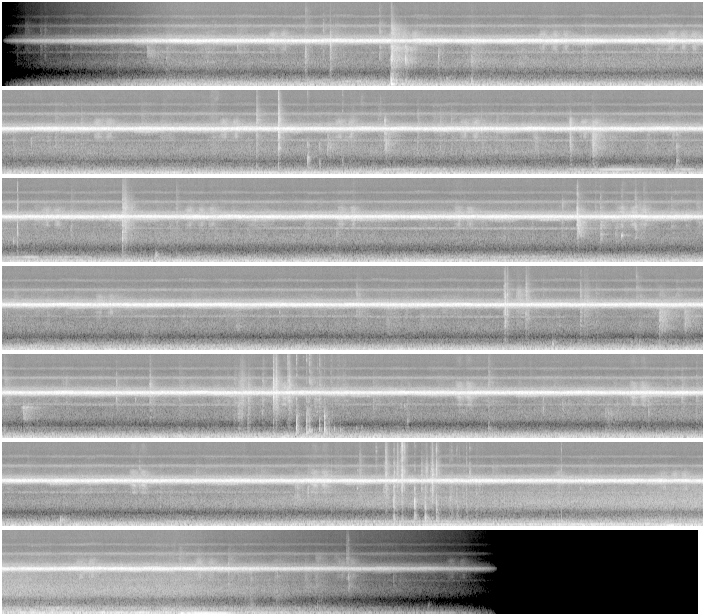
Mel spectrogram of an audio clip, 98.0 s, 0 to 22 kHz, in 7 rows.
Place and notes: Coram, NY, USA - Acorns falling during a "mast year"
Recorded with MM Audio BSM-9 omnidirectional lavs, this captures the sounds of acorns falling from Large Oak trees during a record year for volume. They can be heard thudding the ground and bouncing off of various surfaces in this suburban neighborhood on a quiet, still night.
20 October 2016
